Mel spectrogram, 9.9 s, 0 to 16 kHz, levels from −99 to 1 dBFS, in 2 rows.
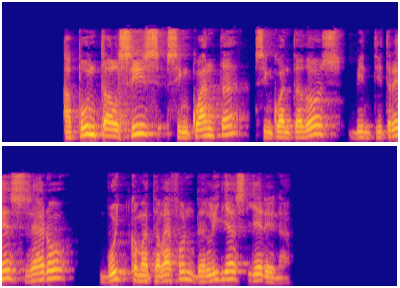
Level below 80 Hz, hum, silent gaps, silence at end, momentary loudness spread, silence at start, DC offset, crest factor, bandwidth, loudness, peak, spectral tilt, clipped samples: -58 dBFS; none; 3.11-3.16 s, 5.90-6.17 s; 1.35 s; 11 LU; 0.75 s; under 0.1%; 16 dB; 8 kHz; -16 LUFS; -2 dBFS; -4 dB/octave; under 0.1%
